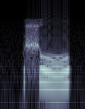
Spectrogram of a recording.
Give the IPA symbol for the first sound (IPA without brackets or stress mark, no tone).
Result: ʃ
